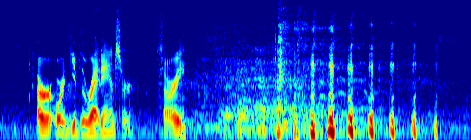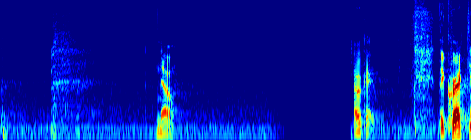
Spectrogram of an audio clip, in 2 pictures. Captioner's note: laughter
